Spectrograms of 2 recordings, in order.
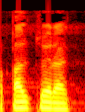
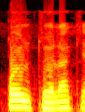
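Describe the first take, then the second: First: Said in the usual way. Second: Quoting the people's mistake, a bit louder; mock the common slip, louder; teacher quoting a common error, raised voice. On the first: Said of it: "يقول". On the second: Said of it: "بدل أن يقول".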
